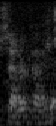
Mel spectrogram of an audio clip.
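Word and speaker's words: shadar-kai: Yes, this is Unbroken Chain, which is about the, how do you pronounce the race that it's about? Shadowkai. Oh, I had it right. Okay. It's about the Shadowkai, which they were described to me initially as a race of adrenaline junkies.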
